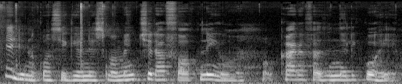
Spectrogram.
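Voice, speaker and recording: Chatty woman with a gravelly voice. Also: mid-range voice, flat delivery, fast talker, warm tone, slight background noise. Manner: chatty, addresses viewers, frequent tag questions. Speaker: book reviewer. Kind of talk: casual presentation reading comic excerpts aloud.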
